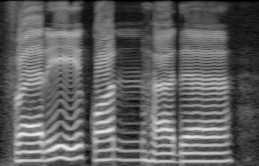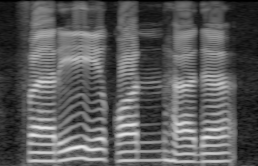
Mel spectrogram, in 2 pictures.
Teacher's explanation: Karena izhar adalah menjelaskan, menampakkan suara nun sukun dan tanwin dengan jelas tanpa disertai gunnah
